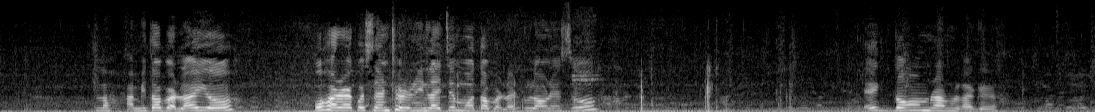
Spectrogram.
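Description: Young women chat with animation nearby.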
